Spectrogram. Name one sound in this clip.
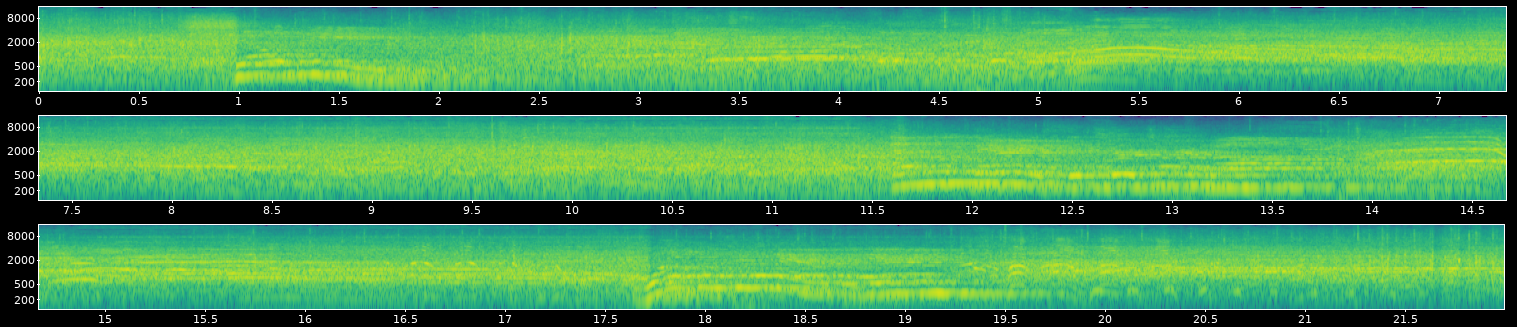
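Young people scream and laugh close by.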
